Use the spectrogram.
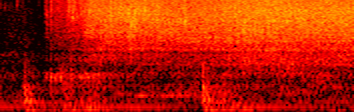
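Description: Chopped onions drop into a hot pot for a one-pot zucchini lunch and burst into a loud, steady frying sizzle after a brief clatter, continuing alone without talk.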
